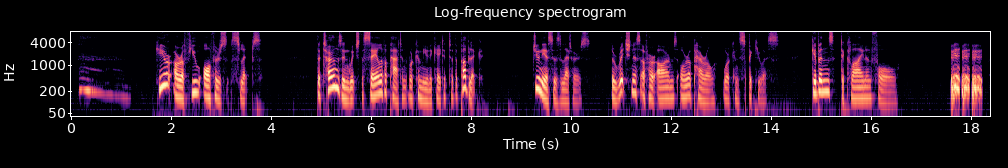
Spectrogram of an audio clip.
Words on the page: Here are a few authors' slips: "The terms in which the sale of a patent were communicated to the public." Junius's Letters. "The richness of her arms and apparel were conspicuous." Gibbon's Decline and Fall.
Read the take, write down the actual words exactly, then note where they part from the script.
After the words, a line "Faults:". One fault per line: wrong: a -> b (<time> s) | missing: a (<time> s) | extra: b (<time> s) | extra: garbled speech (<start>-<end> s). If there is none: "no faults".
Here are a few authors' slips: "The terms in which the sale of a patent were communicated to the public." Junius's Letters. "The richness of her arms or apparel were conspicuous." Gibbon's Decline and Fall.
Faults:
wrong: and -> or (12.2 s)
